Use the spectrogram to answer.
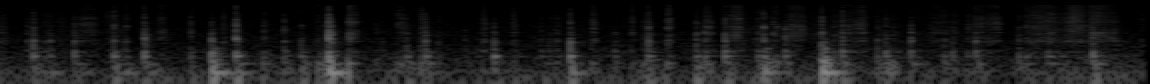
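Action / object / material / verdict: tap / cardboard box / cardboard / none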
